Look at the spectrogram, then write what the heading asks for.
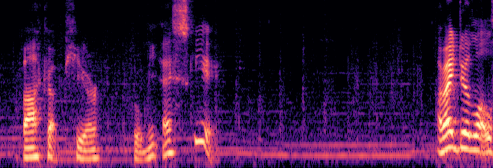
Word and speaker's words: Esquie: I believe it is Esquie. That's how you pronounce his name.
